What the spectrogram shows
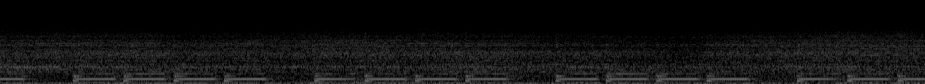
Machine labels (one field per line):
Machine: slide rail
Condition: normal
